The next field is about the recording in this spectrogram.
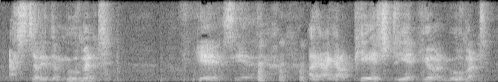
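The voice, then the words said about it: Poorly done put-on accent. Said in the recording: “Your accent's terrible”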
